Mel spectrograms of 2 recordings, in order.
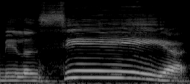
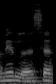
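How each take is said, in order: First: The stress falls on the syllable ci. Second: The stress falls on the syllable lan. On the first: The speaker calls it right. "é o si que tem o som estendido" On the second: The speaker calls it wrong. "Ninguém vai mais falar melancia nessa vida ou achar que o lã é sílaba tônica"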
